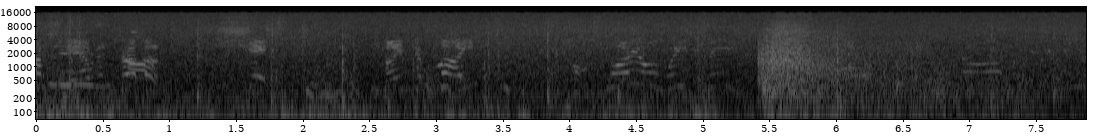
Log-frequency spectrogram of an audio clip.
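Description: Footsteps thump on wooden planks.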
